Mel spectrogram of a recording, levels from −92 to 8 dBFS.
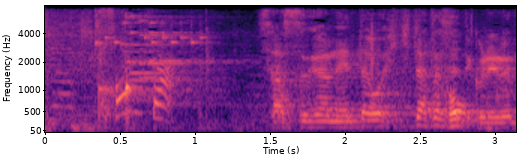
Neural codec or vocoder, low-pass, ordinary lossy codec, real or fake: none; 7.2 kHz; none; real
